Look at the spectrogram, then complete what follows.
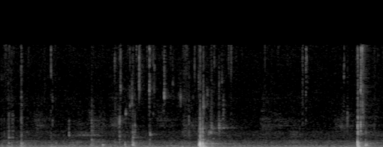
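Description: Faint small handling sounds of artichoke stems being peeled by hand, with two knocks, one about halfway through and one near the end.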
